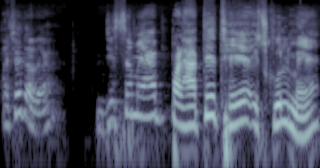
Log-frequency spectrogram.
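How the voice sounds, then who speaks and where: This man talks in a high pitch, his intonation lively. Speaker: news reporter. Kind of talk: interview questions.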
